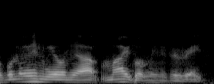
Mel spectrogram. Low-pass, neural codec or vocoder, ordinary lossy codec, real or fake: none; codec, 24 kHz, 1 kbps, SNAC; none; fake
